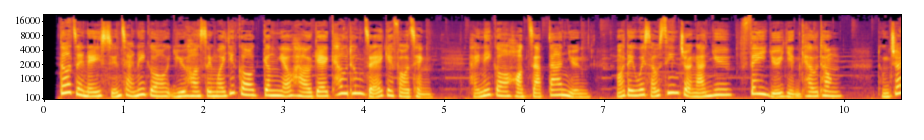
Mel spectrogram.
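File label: Cantonese Narration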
